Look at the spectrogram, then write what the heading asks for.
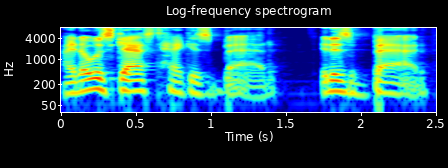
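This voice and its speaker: A man's voice: fairly low pitch, moderate pace, vocal fry, fairly bright tone. A young man with a congested, stuffy voice giving casual fight predictions, emphatic and repeating his points, swearing now and then. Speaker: MMA YouTuber.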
